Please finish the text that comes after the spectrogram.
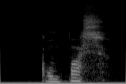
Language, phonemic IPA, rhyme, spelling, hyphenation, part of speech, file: Dutch, /kɔmˈpɑs/, -ɑs, kompas, kom‧pas, noun, Nl-kompas.ogg
- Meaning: compass (navigational compass)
